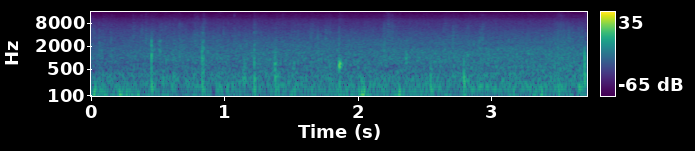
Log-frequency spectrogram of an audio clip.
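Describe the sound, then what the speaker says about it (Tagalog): Steady rain falls outdoors on a rural route traveled on horseback, a close, constant patter of drops hitting surfaces with scattered louder splashes and no talking. "ulan na naman po."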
